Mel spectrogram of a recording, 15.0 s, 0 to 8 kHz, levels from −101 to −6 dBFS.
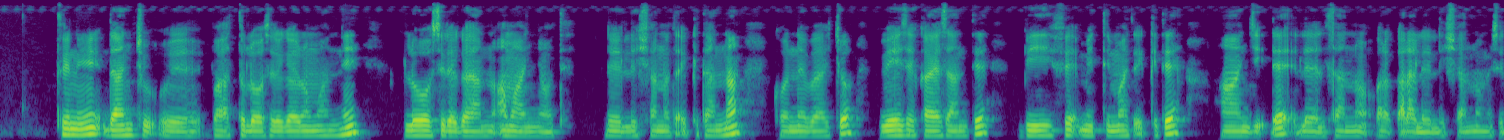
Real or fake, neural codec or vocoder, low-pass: real; none; 7.2 kHz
